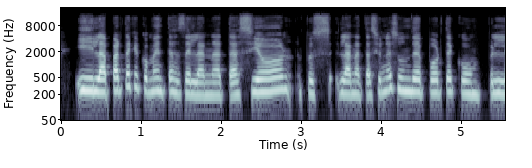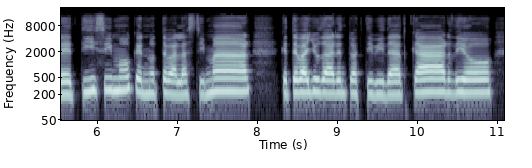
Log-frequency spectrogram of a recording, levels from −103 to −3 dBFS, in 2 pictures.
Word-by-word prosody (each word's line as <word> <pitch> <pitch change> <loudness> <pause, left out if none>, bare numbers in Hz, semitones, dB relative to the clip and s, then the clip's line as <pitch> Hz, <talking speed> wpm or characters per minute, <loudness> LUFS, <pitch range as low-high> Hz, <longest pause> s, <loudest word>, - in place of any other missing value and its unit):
Y 245 -1 +2
la 225 -2 +5
parte 240 +6 0
que 290 -2 -7
comentas 230 -3 -4
de 205 -1 -1
la 190 -1 -1
natación, 225 +7 -1 0.2
pues, 205 - -6
la 200 - 0
natación 200 +3 -5
es 265 0 -4
un 235 -2 0
deporte 220 0 -2
completísimo 210 +5 -1
que 235 -4 +1
no 205 -1 -4
te 220 - -4
va 205 -2 +3
a - - 0
lastimar, 235 +5 +2 0.4
que 210 - -2
te 215 +2 +1
va 220 - +6
a - - +7
ayudar 215 -1 +2
en 210 -1 -3
tu 210 - -6
actividad 195 -1 -1
cardio. 220 0 +3
220 Hz, 160 wpm, -23 LUFS, 200-235 Hz, 0.4 s, a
